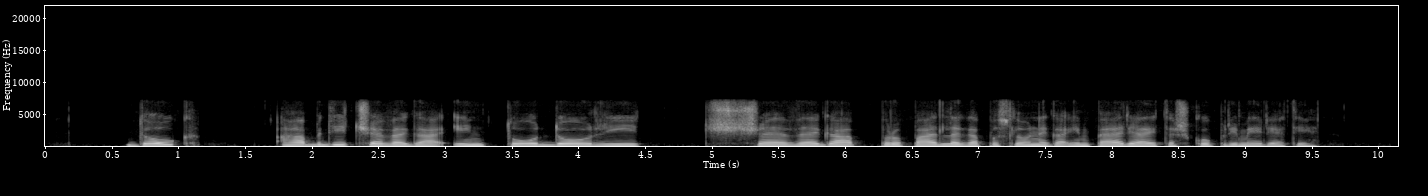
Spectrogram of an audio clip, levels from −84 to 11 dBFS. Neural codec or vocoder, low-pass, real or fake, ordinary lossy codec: codec, 16 kHz, 4.8 kbps, FACodec; 7.2 kHz; fake; none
